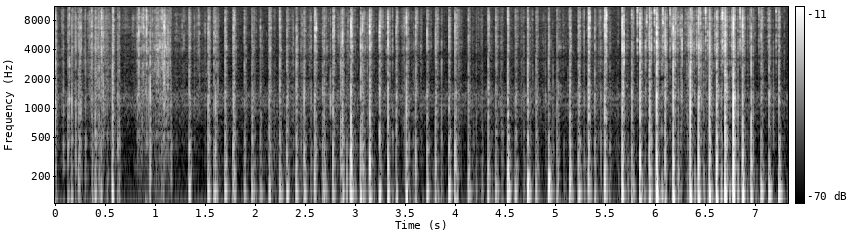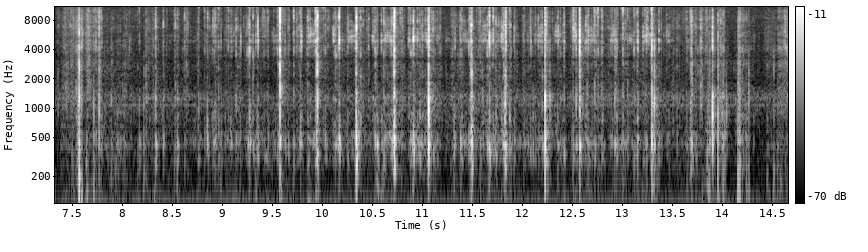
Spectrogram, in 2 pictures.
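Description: Long nails tap and scratch the crinkly surface of a small iridescent holographic plastic pouch with a zipper as it is held up and turned in the hand. Dense, rapid, uneven crinkling taps build to their loudest around six to seven seconds, then drop to softer, sparser taps and scratches for the rest of the clip.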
